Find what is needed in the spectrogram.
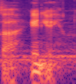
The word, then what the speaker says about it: Eithne: So, N-E-A is actually... – Go phonetically. – E-I-T-H-N-E. It's an older version of Enya, actually. And then Leiden is actually L-I-A-D-A-N...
